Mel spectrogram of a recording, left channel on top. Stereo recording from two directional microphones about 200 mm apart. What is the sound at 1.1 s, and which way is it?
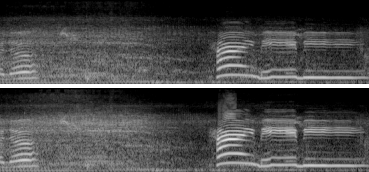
Vehicle, 45° left (ahead or behind).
